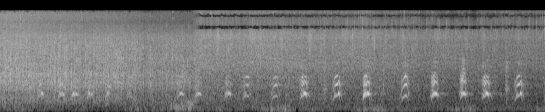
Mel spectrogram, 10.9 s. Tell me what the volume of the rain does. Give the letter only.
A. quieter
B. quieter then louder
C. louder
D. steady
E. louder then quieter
A.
